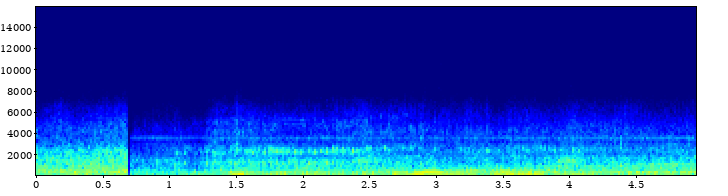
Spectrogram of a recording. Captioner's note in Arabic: صافرة الشرطة; هدير المحرك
